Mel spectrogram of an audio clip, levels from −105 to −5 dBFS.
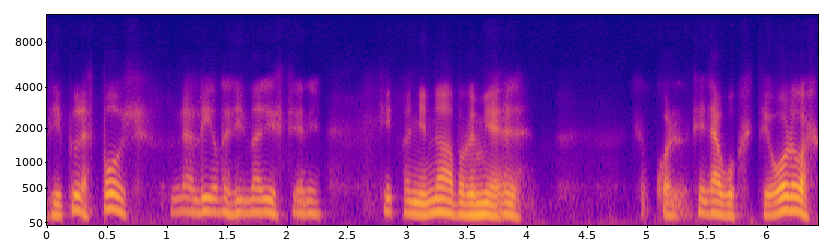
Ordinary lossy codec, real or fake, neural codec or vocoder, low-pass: none; fake; codec, 24 kHz, 0.9 kbps, WavTokenizer, large speech release; none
